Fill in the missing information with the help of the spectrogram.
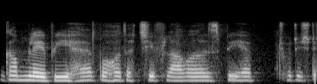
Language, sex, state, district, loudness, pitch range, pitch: Hindi, female, Punjab, Pathankot, -15 LUFS, 180-190 Hz, 185 Hz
